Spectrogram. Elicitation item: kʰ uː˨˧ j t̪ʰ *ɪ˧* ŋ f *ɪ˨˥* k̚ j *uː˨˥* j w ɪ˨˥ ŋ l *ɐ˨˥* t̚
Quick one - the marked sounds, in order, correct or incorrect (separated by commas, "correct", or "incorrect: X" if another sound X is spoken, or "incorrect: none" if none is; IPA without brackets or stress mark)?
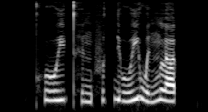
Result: incorrect: ɪ˨, correct, correct, incorrect: ɐ˧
